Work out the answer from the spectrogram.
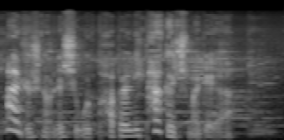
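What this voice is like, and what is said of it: Grinch character voice. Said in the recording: “my Grinch impression”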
